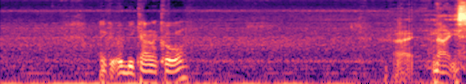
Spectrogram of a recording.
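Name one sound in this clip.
A lighter's flint wheel clicks as it is flicked.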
